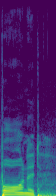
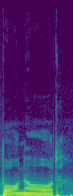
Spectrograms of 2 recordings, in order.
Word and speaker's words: Barnard Castle: All the locals pronounce it Barnard, not Barnard. If you say Barnard, you will get the piss taken out of you for being snobby and posh.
